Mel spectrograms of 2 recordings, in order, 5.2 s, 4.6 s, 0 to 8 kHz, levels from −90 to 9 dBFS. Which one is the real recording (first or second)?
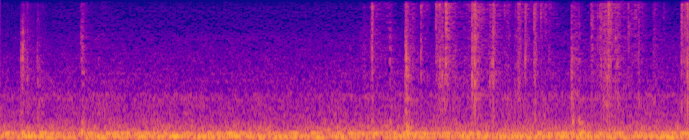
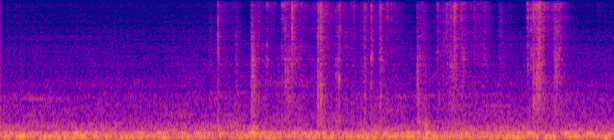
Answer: first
